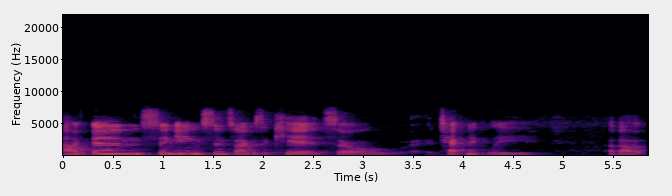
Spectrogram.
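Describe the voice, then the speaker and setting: A woman's voice: lowish voice, takes it slowly. A woman in her sixties, a singer-songwriter, talking in a chatty, reflective way in an interview at a festival. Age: 60s. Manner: chatty, warm and reflective, rambling. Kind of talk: casual interview at an outdoor festival. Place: festival grounds. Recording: echoey, dull live field recording.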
